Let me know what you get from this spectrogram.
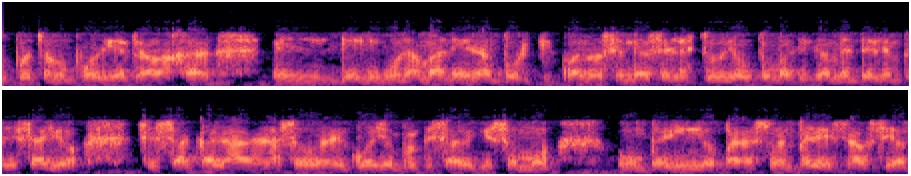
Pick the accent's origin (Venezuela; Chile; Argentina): Argentina; Córdoba; yo tengo el mismo derecho porque soy argentino, porque soy cordobés y puedo pisar mis tierras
